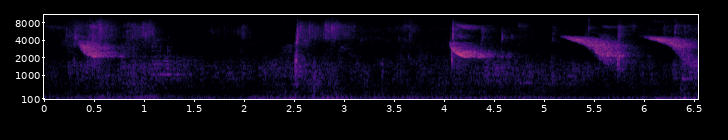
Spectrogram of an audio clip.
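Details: Young monkey Duke cries after a fall while trying to reach his mother, worried mother Duchess close by: sharp descending squeals, one early, then three closely spaced near the end, over faint background rustle.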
